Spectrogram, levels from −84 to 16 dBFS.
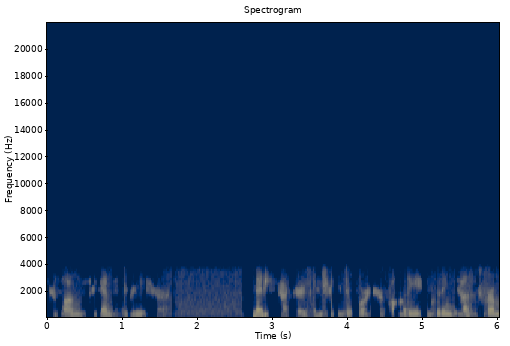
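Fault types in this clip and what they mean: AMR narrowband mobile codec: the speech passes through a 10.2 kbps mobile codec, leaving nothing above 3.8 kHz and a plainly audible buzzy, synthetic vocal-tract coding throughout.
Speech suppressed in double talk: from 0.0 to 1.58 s, 2.7 to 5.25 s and 5.44 to 5.84 s the voice sinks by up to about 40 dB, likely an echo canceller ducking it during overlapping talk.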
